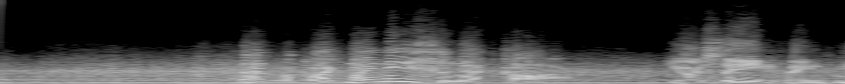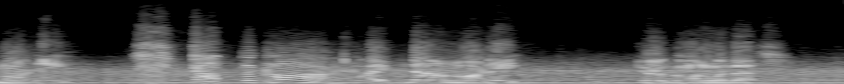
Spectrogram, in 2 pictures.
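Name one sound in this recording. A younger man answers tensely.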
